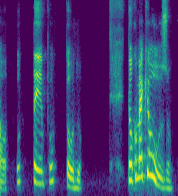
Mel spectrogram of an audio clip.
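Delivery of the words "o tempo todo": "o tempo todo" slowly, each word set apart; emphatic spacing. Shown as a demonstration. Coach repeating what she just used, emphatic spacing. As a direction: pause between "o tempo" and "todo", weighting both. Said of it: "Acabei de usar".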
